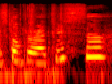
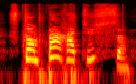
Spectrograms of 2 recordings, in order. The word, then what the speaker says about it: Stamparatus: Notre Stamparatus, voilà, je le prononce toujours à l'anglaise, mais en fait, c'est Stamparatus. C'est un nom très romain, en fait.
